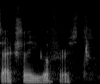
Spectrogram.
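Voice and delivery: softly handing the turn over; murmured you go first; quiet aside. Real, not acted. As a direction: drop to a near whisper.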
